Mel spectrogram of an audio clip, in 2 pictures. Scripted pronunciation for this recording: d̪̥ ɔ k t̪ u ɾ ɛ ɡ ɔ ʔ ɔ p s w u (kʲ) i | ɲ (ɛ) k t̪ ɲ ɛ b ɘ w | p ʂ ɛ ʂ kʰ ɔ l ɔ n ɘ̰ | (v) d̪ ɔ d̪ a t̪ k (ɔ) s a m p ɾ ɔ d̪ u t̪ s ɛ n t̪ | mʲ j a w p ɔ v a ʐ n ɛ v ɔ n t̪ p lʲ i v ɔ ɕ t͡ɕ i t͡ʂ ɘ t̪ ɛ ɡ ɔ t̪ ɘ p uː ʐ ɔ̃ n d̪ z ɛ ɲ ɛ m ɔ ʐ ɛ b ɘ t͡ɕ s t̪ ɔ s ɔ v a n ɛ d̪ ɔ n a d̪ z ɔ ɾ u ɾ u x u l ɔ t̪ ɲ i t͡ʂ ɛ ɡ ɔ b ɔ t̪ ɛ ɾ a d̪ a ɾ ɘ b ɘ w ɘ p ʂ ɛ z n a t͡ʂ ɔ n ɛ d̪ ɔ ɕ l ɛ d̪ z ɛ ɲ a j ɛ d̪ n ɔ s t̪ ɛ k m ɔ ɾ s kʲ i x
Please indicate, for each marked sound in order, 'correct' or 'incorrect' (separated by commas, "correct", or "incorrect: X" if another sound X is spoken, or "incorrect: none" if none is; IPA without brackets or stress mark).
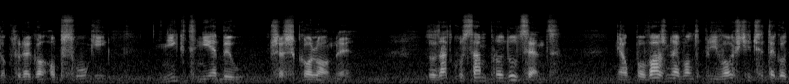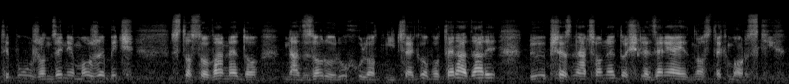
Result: incorrect: ɡʲ, incorrect: i, correct, incorrect: u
